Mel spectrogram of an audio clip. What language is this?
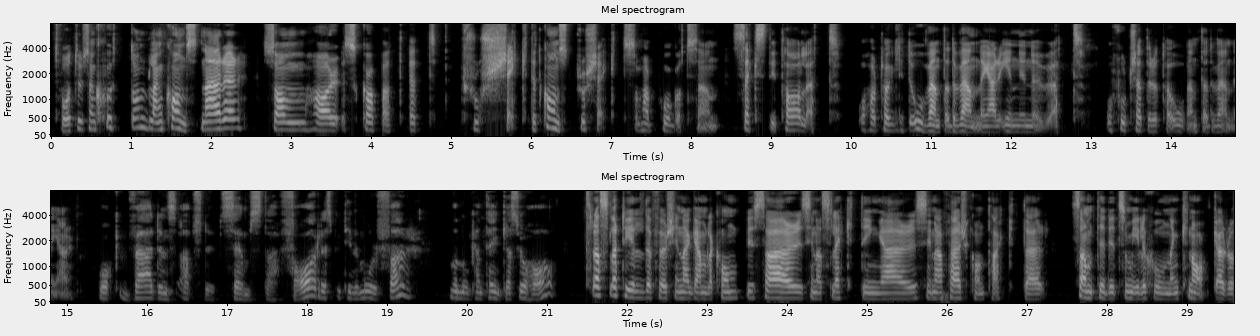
Swedish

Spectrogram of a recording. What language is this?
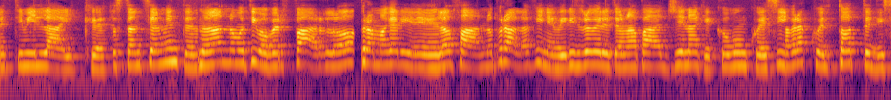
Italian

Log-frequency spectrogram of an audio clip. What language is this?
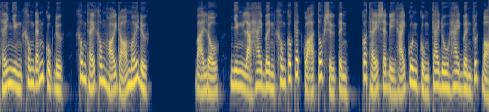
Vietnamese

